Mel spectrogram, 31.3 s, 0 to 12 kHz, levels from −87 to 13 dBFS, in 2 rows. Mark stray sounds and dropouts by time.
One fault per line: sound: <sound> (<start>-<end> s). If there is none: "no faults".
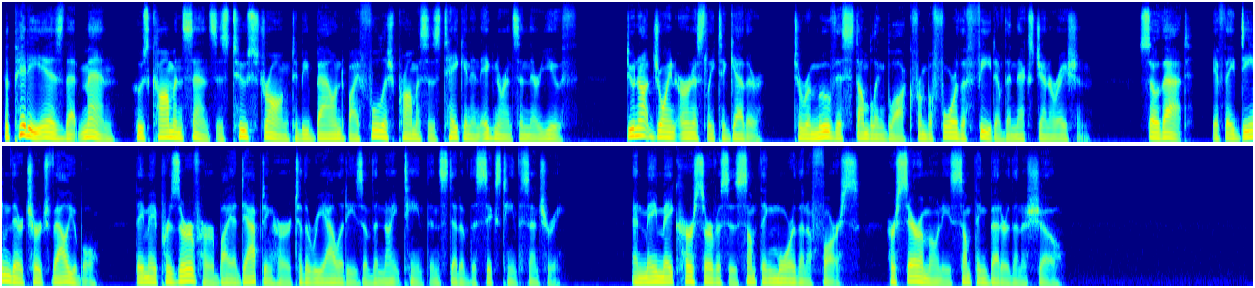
no faults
